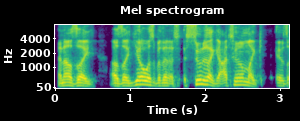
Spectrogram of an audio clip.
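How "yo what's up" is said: hyped casual greeting. Retold or imitated. Rehearsed cool greeting to a comedian.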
